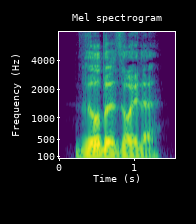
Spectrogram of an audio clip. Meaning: vertebral column, backbone, spine
- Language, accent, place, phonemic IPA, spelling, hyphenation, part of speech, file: German, Germany, Berlin, /ˈvɪʁbl̩zɔɪ̯lə/, Wirbelsäule, Wir‧bel‧säu‧le, noun, De-Wirbelsäule.ogg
